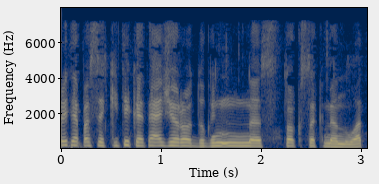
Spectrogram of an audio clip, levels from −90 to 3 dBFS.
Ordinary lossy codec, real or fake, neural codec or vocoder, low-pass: MP3, 48 kbps; real; none; 7.2 kHz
